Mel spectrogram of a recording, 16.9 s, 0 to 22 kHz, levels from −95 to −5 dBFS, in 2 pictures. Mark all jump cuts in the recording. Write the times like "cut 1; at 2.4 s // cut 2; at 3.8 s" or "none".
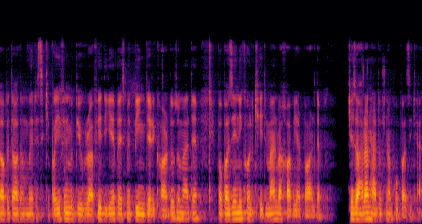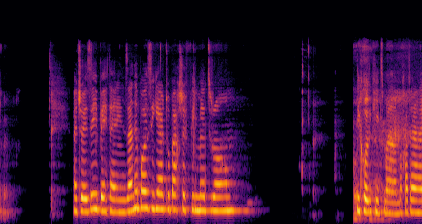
cut 1; at 15.5 s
